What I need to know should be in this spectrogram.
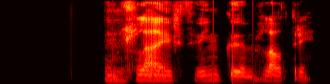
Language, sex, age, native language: Icelandic, male, 20-29, Icelandic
